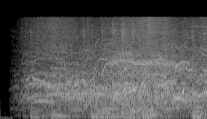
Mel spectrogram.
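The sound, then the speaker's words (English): A large stadium crowd at a SeaWorld killer whale show roars and cheers continuously, a dense wash of many voices rising quickly from silence and staying loud and excited throughout, as killer whales leap out of the water and splash the crowd. “Huge, beautiful killer whales leap out of the water, swimming around the stadium, splashing the crowd.”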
